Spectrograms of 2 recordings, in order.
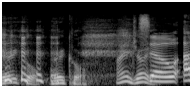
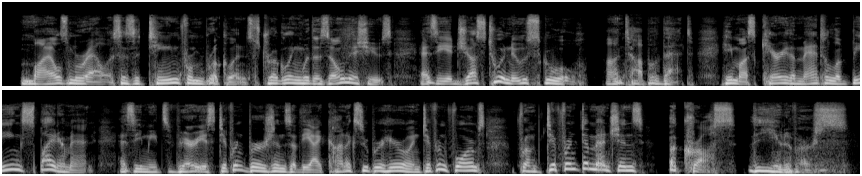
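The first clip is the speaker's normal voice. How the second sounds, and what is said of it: Movie announcer voice. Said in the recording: “announcer voice”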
